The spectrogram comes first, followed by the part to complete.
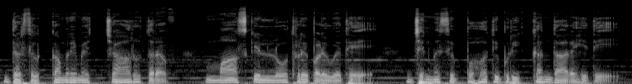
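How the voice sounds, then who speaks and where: A man tells a scripted horror story in a steady, measured voice. His tone is mellow and sits a little low, with faint music playing behind him.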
